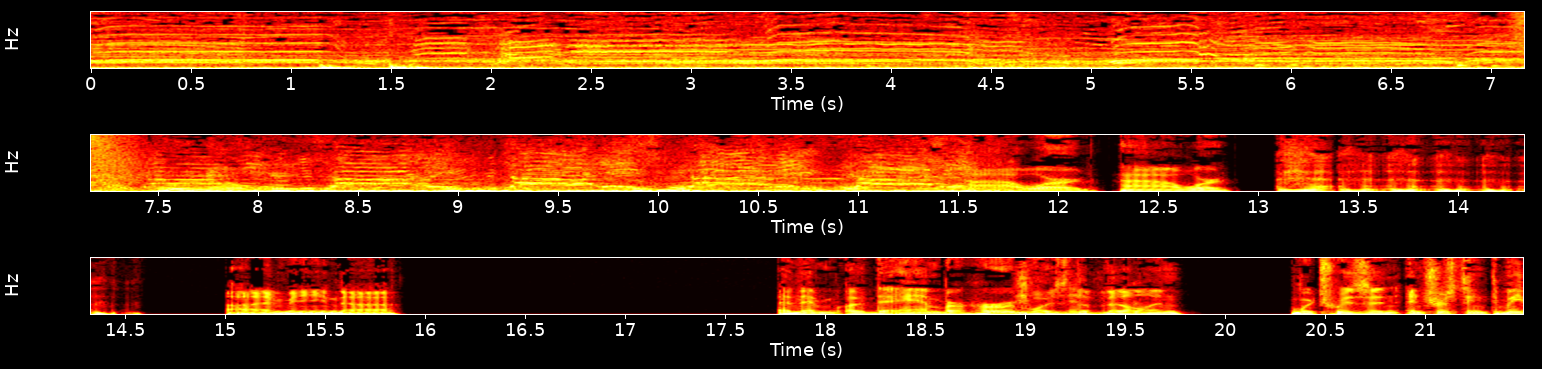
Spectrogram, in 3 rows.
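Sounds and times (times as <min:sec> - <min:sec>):
large crowd of women cheering and screaming: 0:00.0 - 0:11.7
laughter: 0:04.6 - 0:11.7, 0:13.1 - 0:14.6, 0:18.8 - 0:19.6
speech: 0:11.9 - 0:15.9, 0:17.8 - 0:21.4.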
